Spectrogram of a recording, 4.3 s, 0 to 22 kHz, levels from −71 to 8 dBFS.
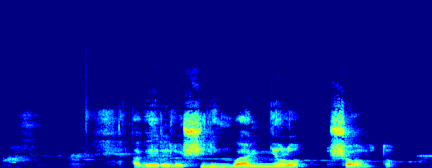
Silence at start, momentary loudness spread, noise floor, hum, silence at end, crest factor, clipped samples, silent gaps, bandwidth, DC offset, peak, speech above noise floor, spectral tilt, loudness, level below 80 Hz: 0.1 s; 24 LU; -54 dBFS; none; 0.4 s; 20 dB; under 0.1%; none; 13.5 kHz; under 0.1%; -2 dBFS; 34 dB; -1.5 dB/octave; -19 LUFS; -70 dBFS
